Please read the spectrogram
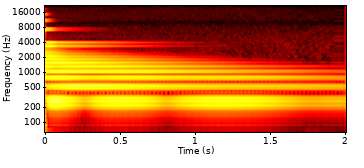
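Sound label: FM Rhodes; Piano Layer, Grnd Rds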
